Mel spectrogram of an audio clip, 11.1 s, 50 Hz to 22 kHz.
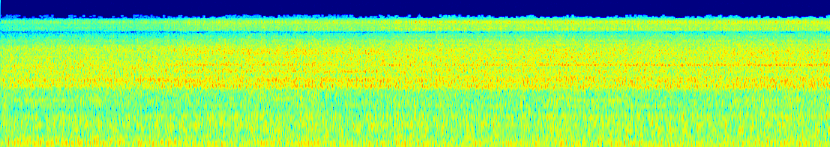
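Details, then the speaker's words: Squarebody Chevy C20 V8 with a new Edelbrock 1906 carburetor idles with a low rumble under a loud, steady airy hiss: a big vacuum leak from an open carb port that needs a plug before tuning. "so that's definitely a big vacuum leak so i'm gonna have to do like i did on one of my other abs two carburetors and find a plug for that"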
